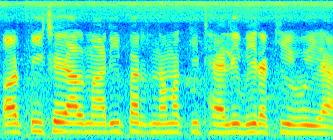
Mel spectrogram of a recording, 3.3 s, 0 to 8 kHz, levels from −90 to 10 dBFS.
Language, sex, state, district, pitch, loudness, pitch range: Hindi, male, Madhya Pradesh, Katni, 180 Hz, -15 LUFS, 175-185 Hz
